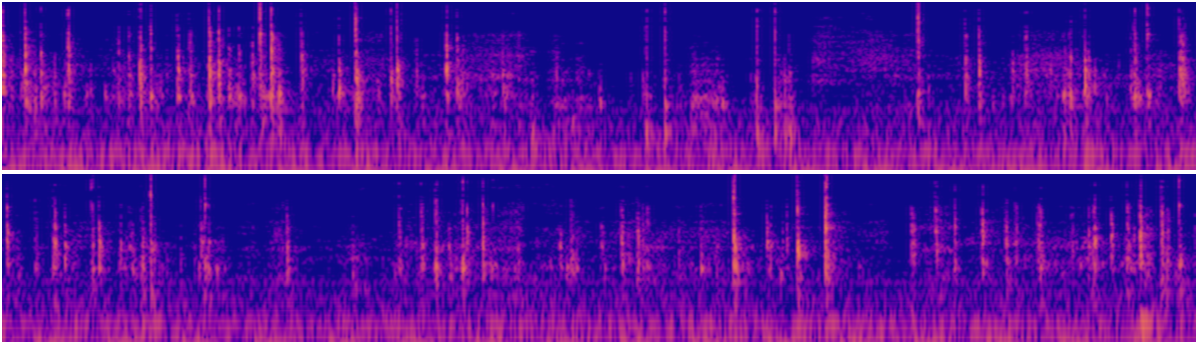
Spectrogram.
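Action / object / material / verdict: tap / plastic computer keyboard keys / plastic / none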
